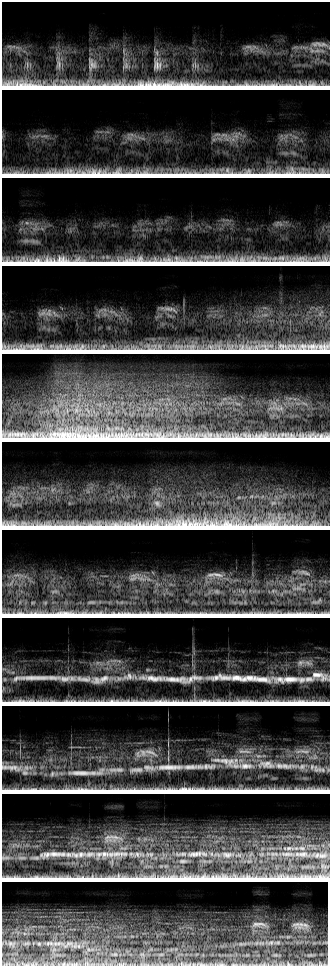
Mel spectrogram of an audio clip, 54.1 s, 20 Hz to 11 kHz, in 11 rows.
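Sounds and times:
crows cawing: 0.0 - 2.8, 3.6 - 20.0, 21.5 - 27.0, 29.5 - 30.4, 31.3 - 33.0, 33.8 - 34.4, 35.6 - 36.4, 38.8 - 39.3, 41.3 - 41.8, 42.5 - 44.2, 44.9 - 46.8, 51.8 - 54.0
loud rushing noise: 17.7 - 30.4, 45.5 - 54.0.

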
